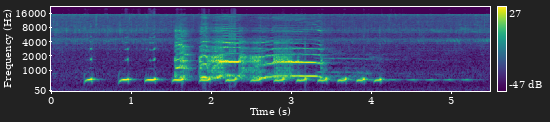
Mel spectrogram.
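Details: White-eared Brown Dove giving its full, normal call, distinct from its "baylan" call: low, hollow hoots that quicken then trail off, with a rooster crowing loudly midway.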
